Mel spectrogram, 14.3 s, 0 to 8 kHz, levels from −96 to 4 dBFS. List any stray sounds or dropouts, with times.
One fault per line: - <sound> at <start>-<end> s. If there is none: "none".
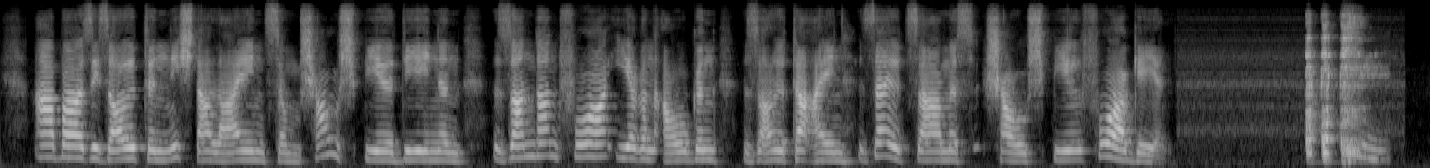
- throat clearing at 13.0-13.9 s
